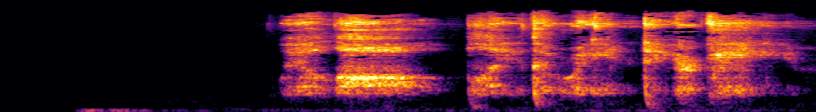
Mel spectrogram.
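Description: About a second and a half of near silence, then a whispered, unpitched voice in short choppy stretches at the pace of speech.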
